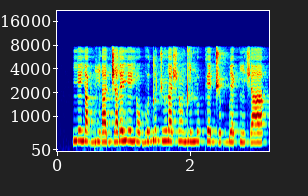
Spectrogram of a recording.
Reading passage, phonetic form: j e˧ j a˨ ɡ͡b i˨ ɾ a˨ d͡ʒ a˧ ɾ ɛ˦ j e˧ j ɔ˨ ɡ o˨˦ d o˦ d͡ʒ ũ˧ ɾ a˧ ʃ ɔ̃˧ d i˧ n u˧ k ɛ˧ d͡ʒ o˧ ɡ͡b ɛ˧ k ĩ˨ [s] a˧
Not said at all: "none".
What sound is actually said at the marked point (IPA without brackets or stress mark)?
ʃ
